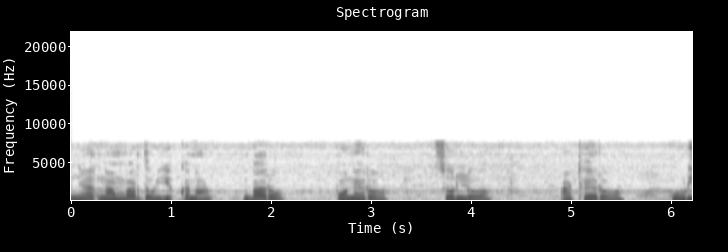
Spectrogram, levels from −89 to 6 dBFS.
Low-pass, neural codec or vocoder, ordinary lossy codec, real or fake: none; none; none; real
